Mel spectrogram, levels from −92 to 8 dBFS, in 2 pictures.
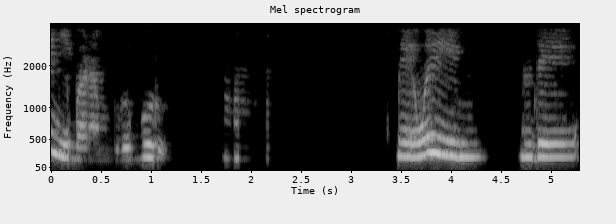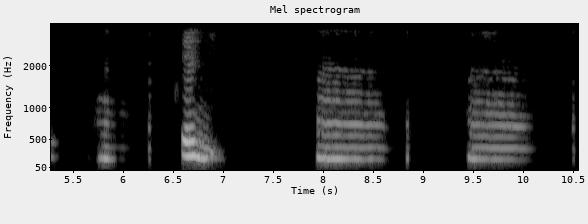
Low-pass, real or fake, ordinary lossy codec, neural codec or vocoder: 3.6 kHz; fake; none; vocoder, 44.1 kHz, 128 mel bands every 512 samples, BigVGAN v2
